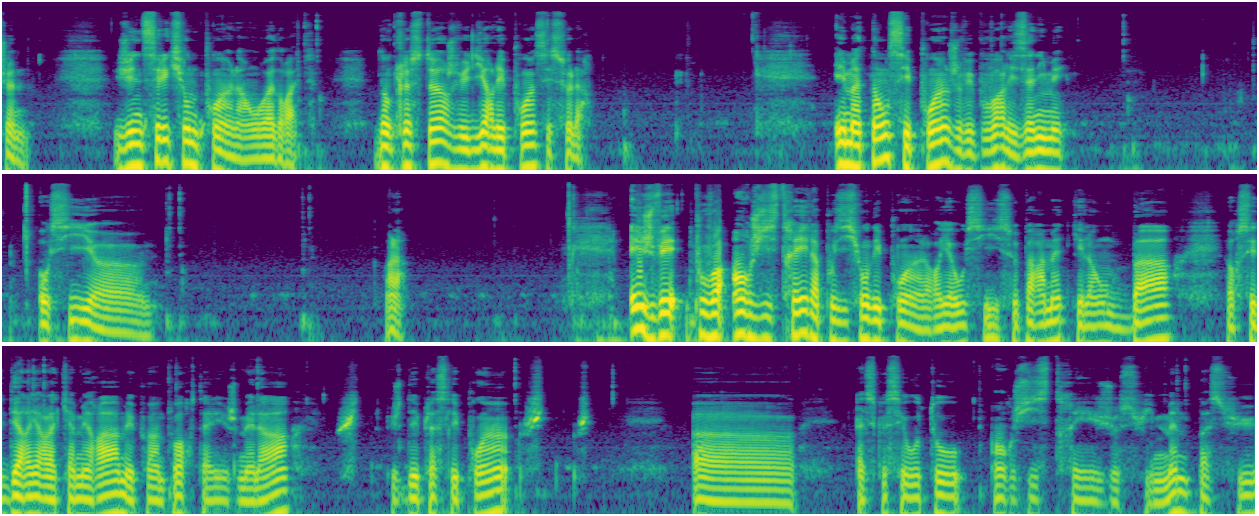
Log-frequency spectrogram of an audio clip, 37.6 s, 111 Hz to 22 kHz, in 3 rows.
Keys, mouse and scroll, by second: 2.9 click, 3.8-5.3 drag, 9.9-11.1 drag, 14.1 click, 15.5-18.2 drag, 25.3 click, 26.7-27.6 drag, 29.4 click, 36.8-37.6 drag.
